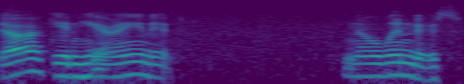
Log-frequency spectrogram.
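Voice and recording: Using a low-pitched put-on character voice with vocal fry, a woman talks slowly with fairly even intonation.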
